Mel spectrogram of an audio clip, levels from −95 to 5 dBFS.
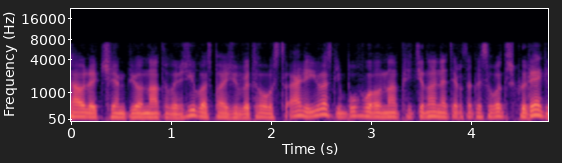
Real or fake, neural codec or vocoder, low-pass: fake; codec, 16 kHz, 1 kbps, FunCodec, trained on Chinese and English, 50 frames a second; 7.2 kHz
